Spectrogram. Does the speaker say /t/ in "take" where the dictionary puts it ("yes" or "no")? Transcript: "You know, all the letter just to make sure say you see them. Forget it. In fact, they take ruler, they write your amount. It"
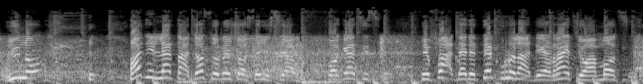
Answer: yes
